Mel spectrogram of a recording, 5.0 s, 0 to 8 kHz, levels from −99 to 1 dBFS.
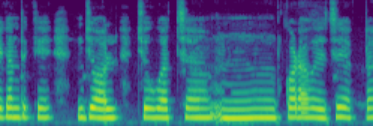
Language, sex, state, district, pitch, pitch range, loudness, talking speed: Bengali, female, Odisha, Malkangiri, 215 Hz, 210-220 Hz, -15 LUFS, 95 wpm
